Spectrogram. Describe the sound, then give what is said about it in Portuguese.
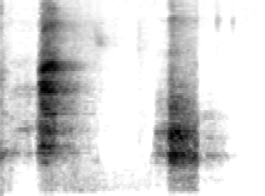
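A small dog barks twice, two sharp, high-pitched yaps about a second apart, clear with no one talking. “Tem um cachorrinho aí que está agitado, hein?”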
